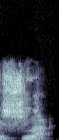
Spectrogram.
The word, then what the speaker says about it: Shiva: other Indian language like Canada it is called Shiva only not sh no no I am talking about pronunciation not right you like mag you write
